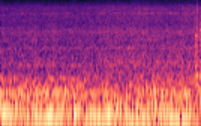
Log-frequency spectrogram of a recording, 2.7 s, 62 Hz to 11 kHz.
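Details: 2001 Chevy Silverado truck running just after fuel pump and filter replacement. The engine holds a smooth, even low rumble with no stumbling or hesitation, so it is running cleanly and normally.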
